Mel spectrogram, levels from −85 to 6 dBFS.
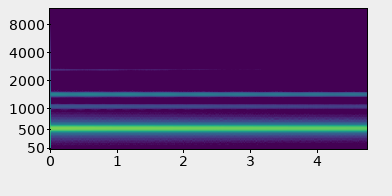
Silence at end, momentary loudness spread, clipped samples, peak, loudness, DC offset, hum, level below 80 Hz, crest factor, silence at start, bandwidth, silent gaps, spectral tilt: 0 s; 3 LU; under 0.1%; -12 dBFS; -17 LUFS; under 0.1%; none; under -90 dBFS; 6 dB; 0 s; 1.5 kHz; none; -8 dB/octave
